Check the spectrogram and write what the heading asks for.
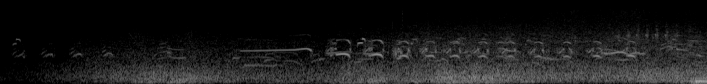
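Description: A flock of geese honking, many short calls overlapping several times a second over a steady rushing background that fades in during the first second.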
